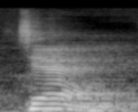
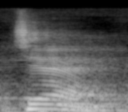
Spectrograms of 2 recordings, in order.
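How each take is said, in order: Both takes have the same delivery.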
